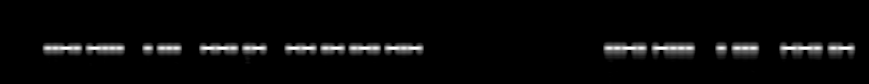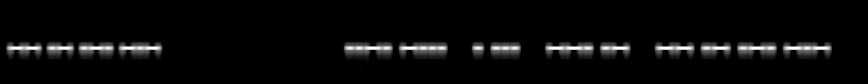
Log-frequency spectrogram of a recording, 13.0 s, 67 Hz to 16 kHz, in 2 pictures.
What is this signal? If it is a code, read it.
Morse code, heard as a keyed tone, about 39 wpm, 700 Hz. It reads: FB ES GA MARK FB ES GA MARK FB ES GA MARK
